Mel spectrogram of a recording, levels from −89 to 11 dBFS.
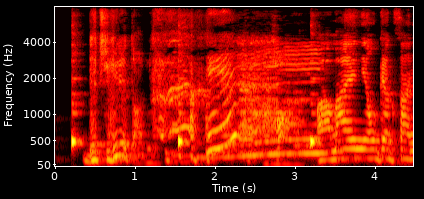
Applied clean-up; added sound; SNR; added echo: classical method WPE with log-MMSE.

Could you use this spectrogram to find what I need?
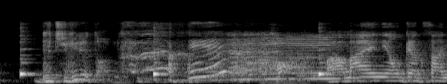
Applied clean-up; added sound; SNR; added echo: none; Cowbell; -2 dB; reverberation time 0.5 s.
